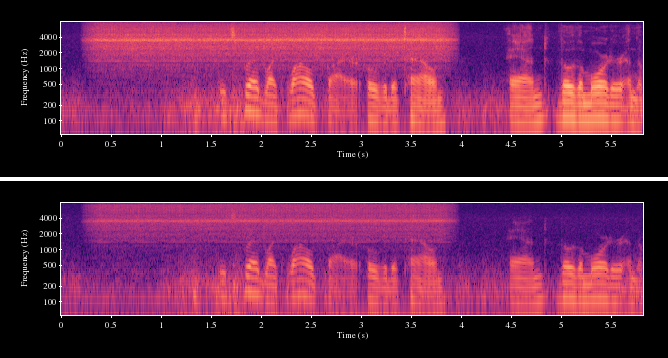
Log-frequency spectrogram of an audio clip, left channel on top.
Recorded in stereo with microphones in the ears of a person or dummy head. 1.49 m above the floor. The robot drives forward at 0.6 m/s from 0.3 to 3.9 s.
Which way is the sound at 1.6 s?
25° left (ahead or behind).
